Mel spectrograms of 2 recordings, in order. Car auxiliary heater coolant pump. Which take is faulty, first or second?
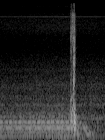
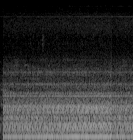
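second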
